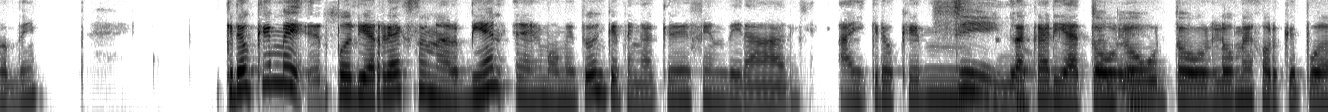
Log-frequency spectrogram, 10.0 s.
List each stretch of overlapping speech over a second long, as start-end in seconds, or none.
7.2-8.7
